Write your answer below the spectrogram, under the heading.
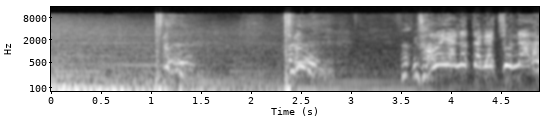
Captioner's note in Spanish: Golpes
